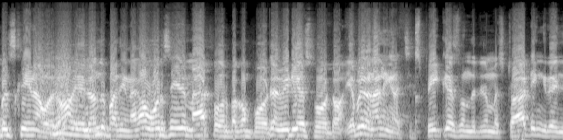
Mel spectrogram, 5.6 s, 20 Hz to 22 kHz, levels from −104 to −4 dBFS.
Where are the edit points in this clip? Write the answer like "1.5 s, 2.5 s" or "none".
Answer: 2.7 s, 4.2 s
